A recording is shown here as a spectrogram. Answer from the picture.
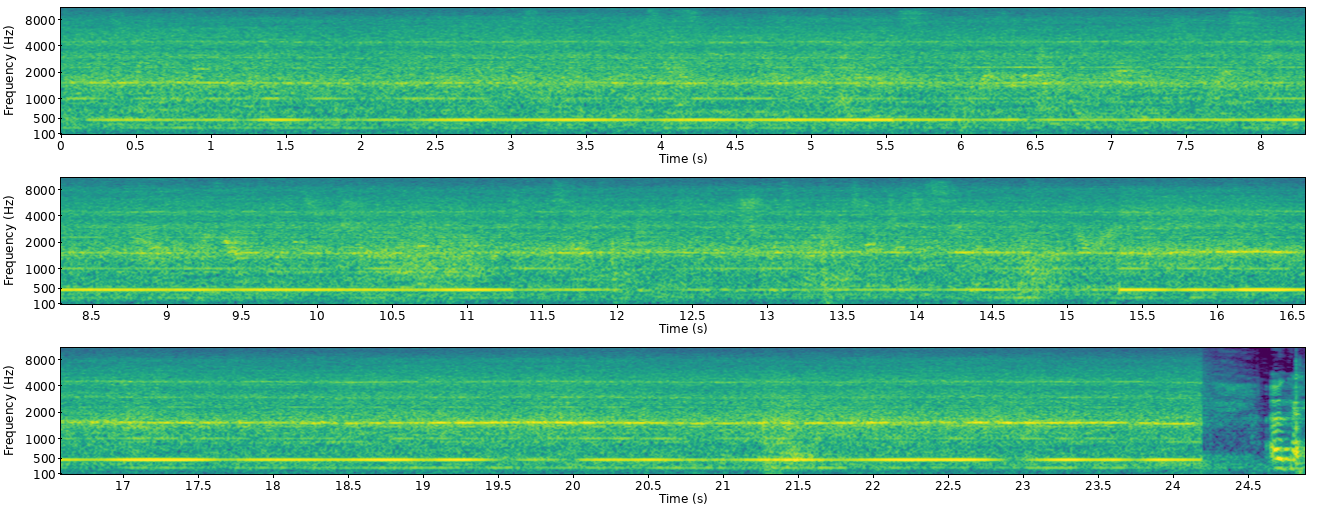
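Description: Tineco cordless wet-dry floor washer running as it mops a hard floor: a steady motor hum with a whine over the rush of its suction.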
